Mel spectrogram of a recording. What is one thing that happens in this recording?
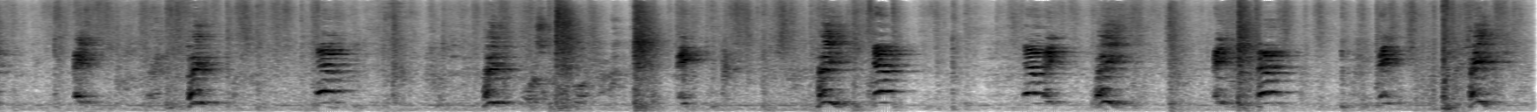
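Bare feet shuffle and slap on mats.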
